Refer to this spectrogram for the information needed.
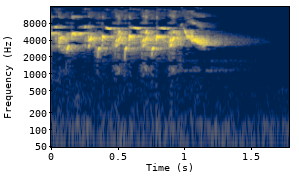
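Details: Moroccan Wedani-style European goldfinch performing authentic Marrakchi 'nzoulat' song phrases: a dense, rapid, high twittering burst of tinkling notes lasting just over a second, then fading out into silence.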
